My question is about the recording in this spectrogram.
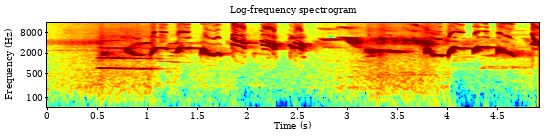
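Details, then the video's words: Morning song of an orange-headed thrush, a rapid run of clear whistled, slurred notes that swoop up and down, delivered in quick bursts with brief gaps, fairly loud and close. "suara anis merah plong pagi hari"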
